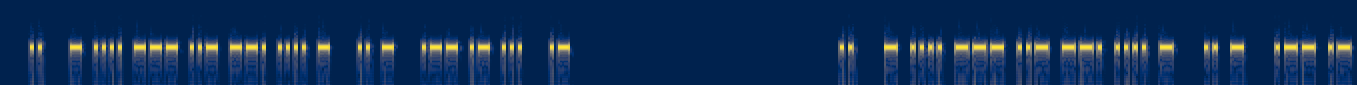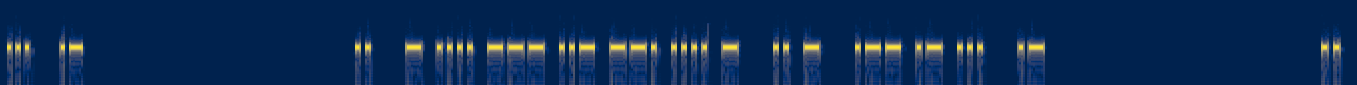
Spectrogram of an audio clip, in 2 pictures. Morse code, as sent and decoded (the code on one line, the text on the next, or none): .. / - .... --- ..- --. .... - / .. - / .-- .- ... / .- / .. / - .... --- ..- --. .... - / .. - / .-- .- ... / .- / .. / - .... --- ..- --. .... - / .. - / .-- .- ... / .- / ..
I THOUGHT IT WAS A I THOUGHT IT WAS A I THOUGHT IT WAS A I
